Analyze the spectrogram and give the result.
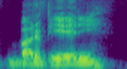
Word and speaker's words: Barbieri: B-A-R-B-I-E-R-I. Italian last name is not that easy to pronounce. It was actually years ago, like I never knew it was Barbieri or Barbieri. Mm. I had to do some research and understand what would be the right way of saying my last name.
